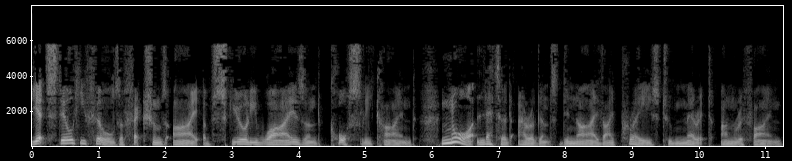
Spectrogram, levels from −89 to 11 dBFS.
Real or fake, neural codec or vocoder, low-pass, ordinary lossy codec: fake; vocoder, 22.05 kHz, 80 mel bands, WaveNeXt; 7.2 kHz; MP3, 24 kbps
